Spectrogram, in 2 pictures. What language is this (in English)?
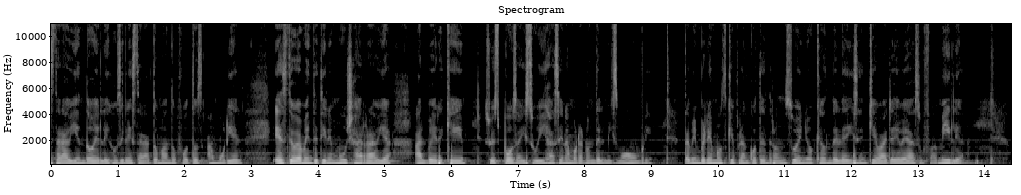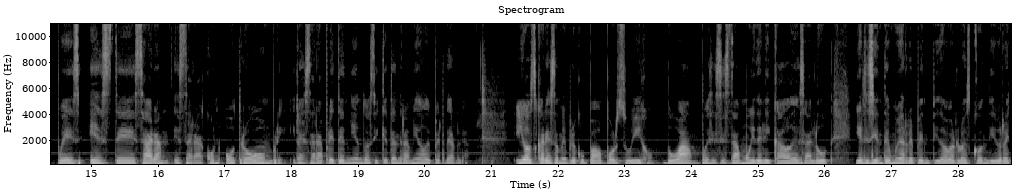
Spanish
